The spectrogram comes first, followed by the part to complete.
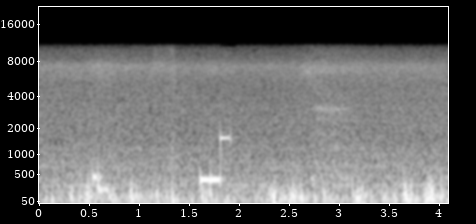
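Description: A handheld electronic device gives three or four short beeps at different pitches as it is operated, some low and some high. Under them run low, irregular rumbling knocks of handling noise.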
